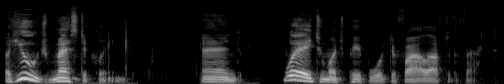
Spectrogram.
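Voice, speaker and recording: A man's voice: mid-range voice, big pitch swings, moderate pace. A man playing a roguish, scholarly furred creature in a fantasy audio drama, grumbling and explaining theatrically. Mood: indignant grumbling. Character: furred, clawed male creature, a roguish scholarly artifact-tinkering steward.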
